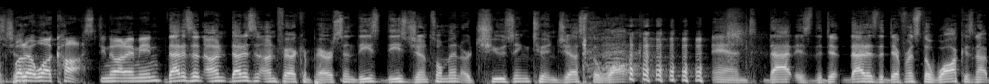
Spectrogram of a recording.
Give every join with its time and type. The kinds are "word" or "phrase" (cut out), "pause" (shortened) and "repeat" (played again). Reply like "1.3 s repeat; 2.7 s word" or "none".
8.4 s word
